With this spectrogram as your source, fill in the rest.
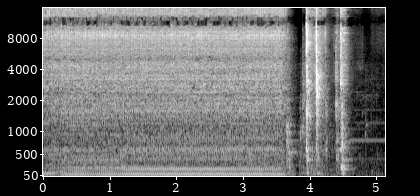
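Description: A sewing machine runs steadily for several seconds, stitching rows of lastex shirring onto viscose fabric for a romper, then stops and gives way to a few handling clicks and rustles.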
